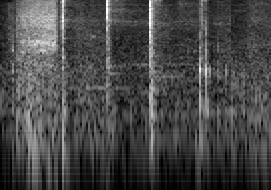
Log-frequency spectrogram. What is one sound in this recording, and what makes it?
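A hammer taps on plastic.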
